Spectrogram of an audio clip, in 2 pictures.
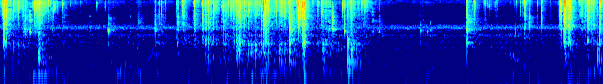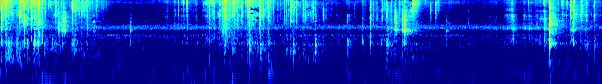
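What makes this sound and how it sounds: A solid green ISANA bar of soap held in the hand is shaved and scraped with a craft blade, sending curls of soap flaking off. Quiet bursts of crisp, high, papery scraping and crinkling come in separate strokes with short silent pauses between them.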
